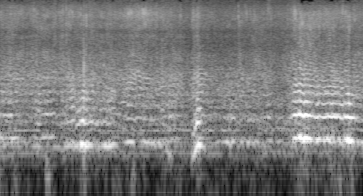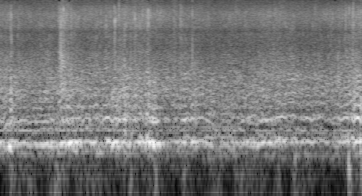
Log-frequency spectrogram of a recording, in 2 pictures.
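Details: Many honey bees drone together in their hive: an even, low, resonant buzz with harmonics, brief pitch-wavering flares from individual bees near three and four and a half seconds, then a return to the steady hum.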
